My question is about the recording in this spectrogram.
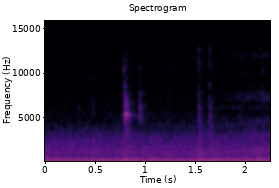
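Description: Faint clicks of a computer mouse over near-silent room tone: one click a little under halfway through, then two or three close together near the end.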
